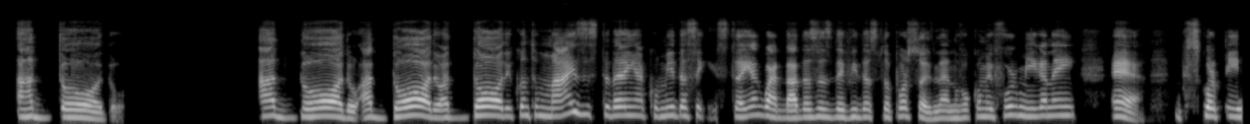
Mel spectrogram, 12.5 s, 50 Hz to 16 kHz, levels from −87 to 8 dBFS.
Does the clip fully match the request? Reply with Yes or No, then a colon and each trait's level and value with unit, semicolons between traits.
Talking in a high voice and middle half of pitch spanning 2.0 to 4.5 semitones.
Yes: high, 210 Hz; average, 3.3 semitones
